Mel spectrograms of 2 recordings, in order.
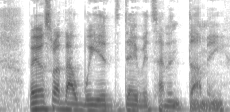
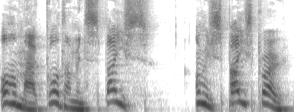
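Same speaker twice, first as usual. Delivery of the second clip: a higher, laid-back New Zealand accent for the space line; 11 semitones higher than usual. Shown as a demonstration. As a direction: show how a real New Zealand accent sounds, ending on bro. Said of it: "if I was doing a New Zealand accent".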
